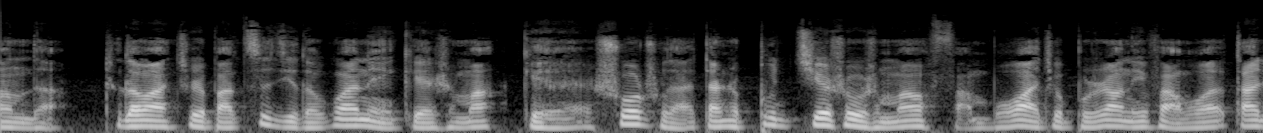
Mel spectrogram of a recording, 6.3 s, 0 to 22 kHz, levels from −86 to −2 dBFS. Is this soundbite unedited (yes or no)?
no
